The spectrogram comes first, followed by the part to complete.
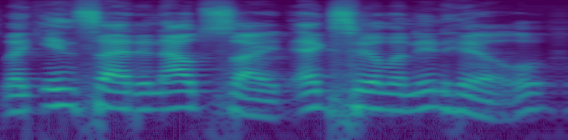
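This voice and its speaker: Young male stand-up from Bangladesh, a little higher-pitched than most men, deadpan and laid-back, working a club mic. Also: normal speed. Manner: laid-back, deadpan, frequent "you know what I mean". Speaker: stand-up comedian. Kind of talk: stand-up set. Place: comedy club stage.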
